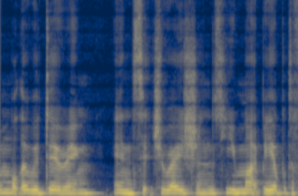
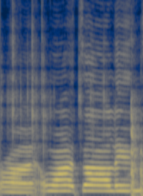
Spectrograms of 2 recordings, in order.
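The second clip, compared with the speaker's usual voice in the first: put-on Cockney accent with pitched-up voice; 8 semitones higher, 4 dB louder than usual. Laying out piles, the speaker slips into fortune-teller mode with a Cockney accent. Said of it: "gone into proper fortune teller mode with my Cockney accent".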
